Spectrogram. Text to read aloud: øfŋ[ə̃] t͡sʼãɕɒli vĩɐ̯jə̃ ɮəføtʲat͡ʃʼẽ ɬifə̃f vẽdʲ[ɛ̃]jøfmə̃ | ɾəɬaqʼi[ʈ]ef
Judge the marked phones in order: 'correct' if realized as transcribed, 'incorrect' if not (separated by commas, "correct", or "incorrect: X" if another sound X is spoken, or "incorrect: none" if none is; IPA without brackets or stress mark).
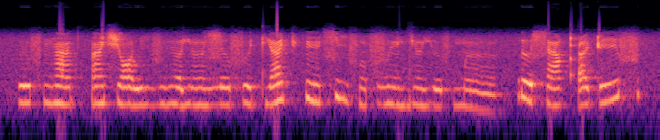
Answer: incorrect: ã, incorrect: ə̃, correct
